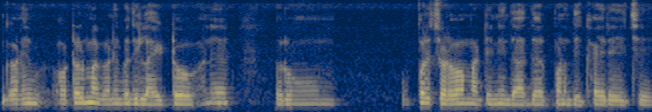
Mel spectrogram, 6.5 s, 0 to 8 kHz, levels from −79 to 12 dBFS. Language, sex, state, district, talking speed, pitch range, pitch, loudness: Gujarati, male, Gujarat, Valsad, 145 wpm, 110-120 Hz, 115 Hz, -19 LUFS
